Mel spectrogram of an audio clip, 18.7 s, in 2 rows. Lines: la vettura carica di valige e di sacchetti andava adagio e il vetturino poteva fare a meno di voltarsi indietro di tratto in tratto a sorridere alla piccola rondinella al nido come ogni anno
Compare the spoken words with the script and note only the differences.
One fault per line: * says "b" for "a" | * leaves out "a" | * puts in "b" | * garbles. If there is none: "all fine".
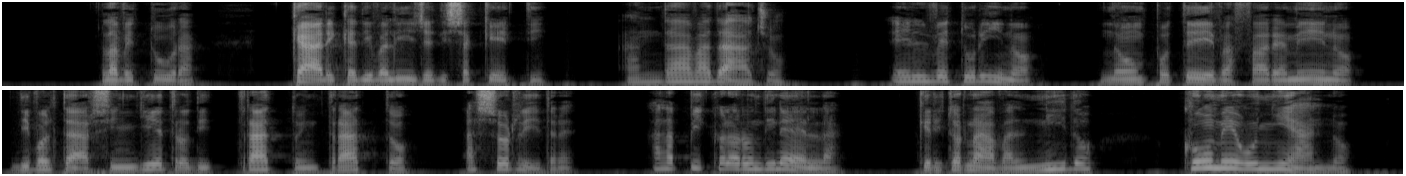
* puts in "non"
* puts in "che ritornava"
